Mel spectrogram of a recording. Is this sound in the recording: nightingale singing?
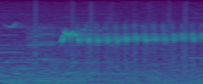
yes

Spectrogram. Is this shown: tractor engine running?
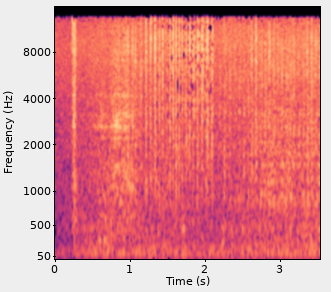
yes

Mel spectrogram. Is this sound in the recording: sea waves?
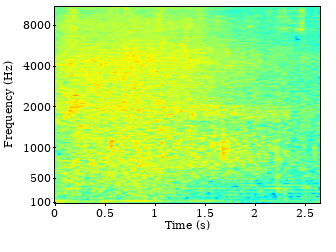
yes

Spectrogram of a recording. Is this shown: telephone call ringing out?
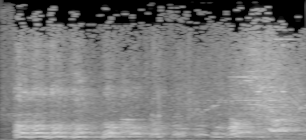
no

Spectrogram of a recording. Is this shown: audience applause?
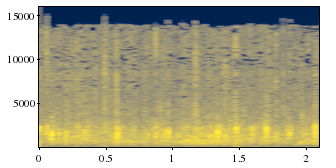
yes

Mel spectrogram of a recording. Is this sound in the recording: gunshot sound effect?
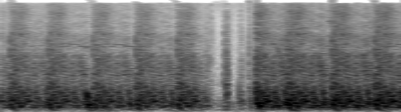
yes

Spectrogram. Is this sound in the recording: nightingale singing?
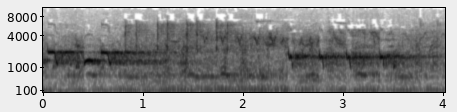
yes

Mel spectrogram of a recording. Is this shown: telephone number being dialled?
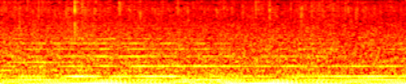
no

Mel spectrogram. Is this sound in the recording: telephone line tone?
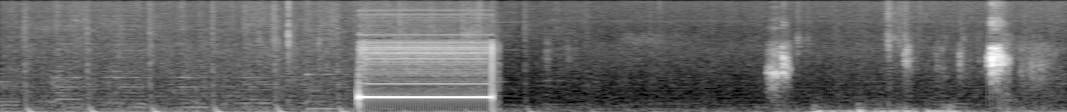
yes

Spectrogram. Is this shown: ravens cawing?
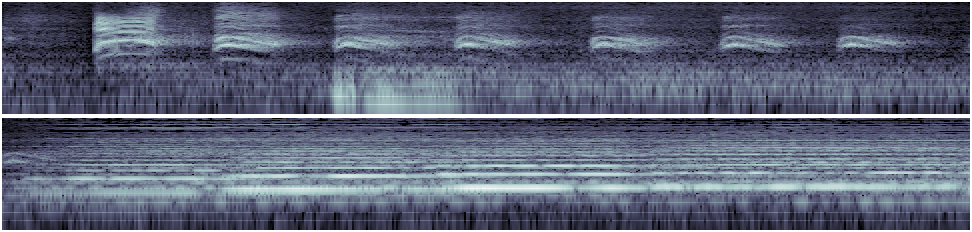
yes

